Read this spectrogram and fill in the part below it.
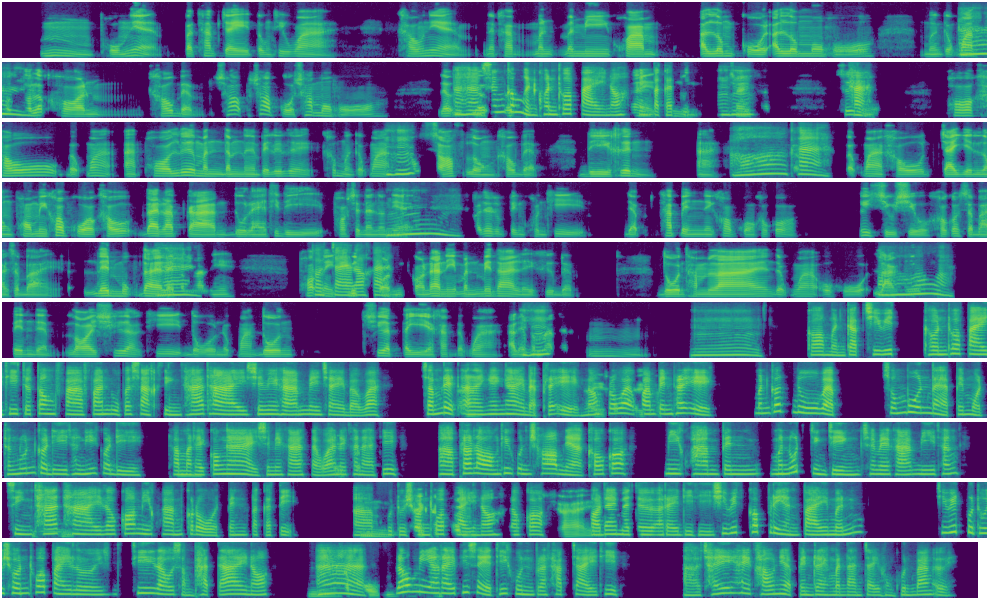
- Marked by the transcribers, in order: other background noise
- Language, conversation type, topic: Thai, podcast, มีตัวละครตัวไหนที่คุณใช้เป็นแรงบันดาลใจบ้าง เล่าให้ฟังได้ไหม?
